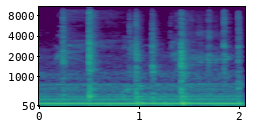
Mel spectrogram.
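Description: A steady low hum that goes on and on and cannot be turned off, with three light clicks from makeup being handled about a half-second apart near the middle.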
